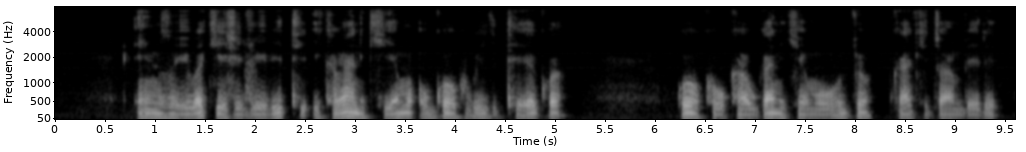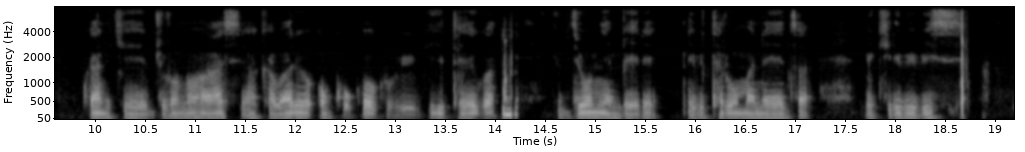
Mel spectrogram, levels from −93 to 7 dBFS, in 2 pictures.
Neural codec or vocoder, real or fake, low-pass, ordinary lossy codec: none; real; 7.2 kHz; Opus, 64 kbps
